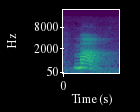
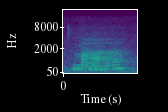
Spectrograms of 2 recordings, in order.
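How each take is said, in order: First: The pitch falls sharply from high. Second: The pitch rises from middle to high. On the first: It means to scold. "ma is to scold" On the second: It means hemp. "Ma is hemp"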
